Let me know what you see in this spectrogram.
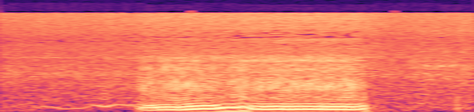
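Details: Sleeping dog snoring: a single loud, voiced, rumbling snore on the in-breath over quiet room noise.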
